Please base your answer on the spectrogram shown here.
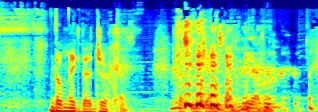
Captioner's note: laughs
